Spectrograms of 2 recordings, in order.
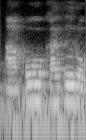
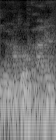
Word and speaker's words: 아보가드로: 이름 이상하게 얘기하지 마라. 알겠지?이 희한 이게 아보가드로라는 이름이 좀 어렵나 봐. 그러다 보니까 어떻게 발음하는 애들이 생각보다 몇년 나오는데 아볼가르 저 봐봐 있지? 아보 가르도 희한해.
